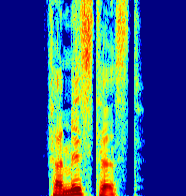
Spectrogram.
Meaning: inflection of vermissen: 1. second-person singular preterite 2. second-person singular subjunctive II
- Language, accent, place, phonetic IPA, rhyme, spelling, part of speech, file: German, Germany, Berlin, [fɛɐ̯ˈmɪstəst], -ɪstəst, vermisstest, verb, De-vermisstest.ogg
